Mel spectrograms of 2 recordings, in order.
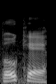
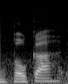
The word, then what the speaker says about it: bokeh: good job with that bokeh huh I know some people people say bokeh in Japanese it's pronounced Boke and it's a Japanese word so that would be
